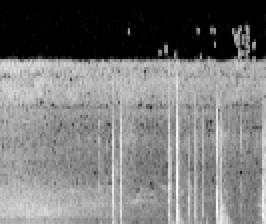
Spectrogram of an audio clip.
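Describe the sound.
A beekeeper opens a wooden hive box holding honeycomb: faint scraping and a few sharp knocks and clicks stand out over a low, soft hiss.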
